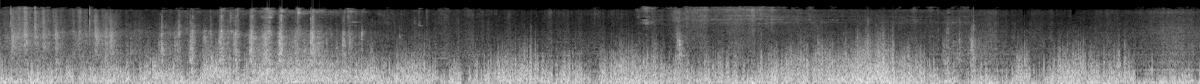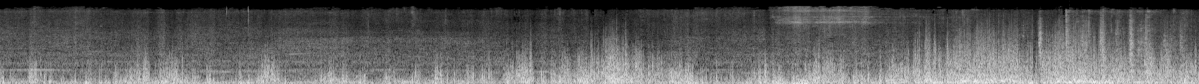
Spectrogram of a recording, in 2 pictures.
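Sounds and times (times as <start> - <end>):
excavator diesel engine under load: 0.0 - 23.9
wind on microphone: 0.0 - 23.9
dirt and stones scraping: 6.4 - 10.1, 19.6 - 23.9.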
